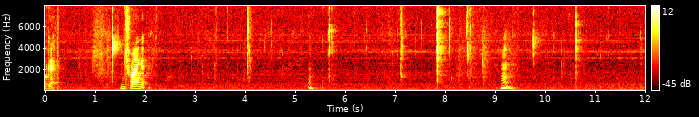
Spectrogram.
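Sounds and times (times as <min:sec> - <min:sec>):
low room hum: 0:00.0 - 0:12.0
person chewing: 0:02.9 - 0:08.7
person murmuring: 0:09.1 - 0:09.5.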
